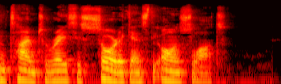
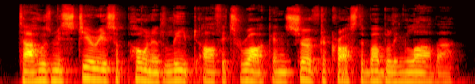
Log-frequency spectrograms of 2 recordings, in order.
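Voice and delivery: plain reading voice

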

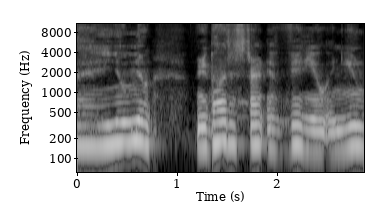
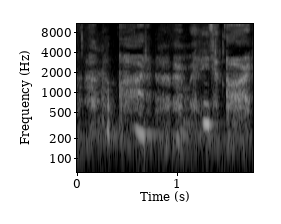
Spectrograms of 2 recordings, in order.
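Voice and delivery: eerie, creepy, hushed whisper; 10 semitones higher, 16 dB quieter than usual. Playing the guard in a toy skit, insisting on the role: creepy voice. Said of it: "That sounded creepy, man".

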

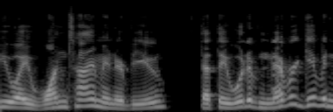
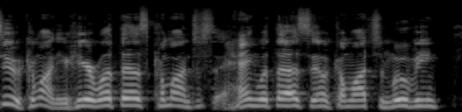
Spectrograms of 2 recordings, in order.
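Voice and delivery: acted, pestering, coaxing nagging complaint; 4 semitones higher than usual. Retelling complaining at a friend who skipped the movie: imitating complaining at a friend. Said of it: "we were bitching at him, like".

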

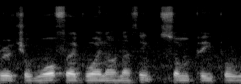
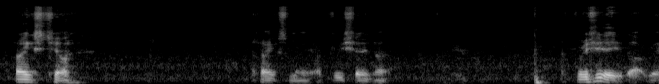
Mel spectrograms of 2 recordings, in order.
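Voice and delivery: choked up, nearly crying. Thanking someone named John for their kindness, nearly crying. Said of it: "I'm nearly crying, mate".

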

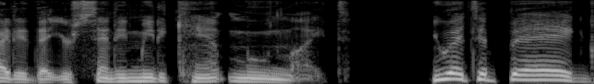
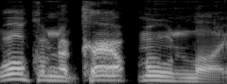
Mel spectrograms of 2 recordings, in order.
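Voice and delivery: rough, gruff voice; 4 semitones higher than usual. A narrator reading a story voices an unseen speaker greeting the family; gruff voice. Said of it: "said a gruff voice".

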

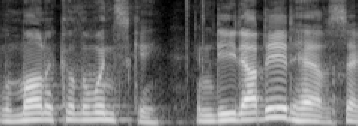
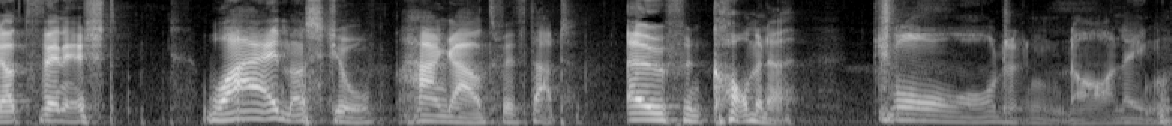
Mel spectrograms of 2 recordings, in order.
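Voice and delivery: put-on granny voice, lower pitch; 4 semitones lower, 6 dB quieter than usual. Presenter on a show doing the Etiquette Granny bit: Etiquette Granny voice. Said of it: "Etiquette Granny".

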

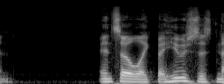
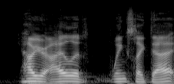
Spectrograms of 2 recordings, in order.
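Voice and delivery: ordinary delivery

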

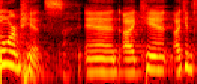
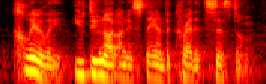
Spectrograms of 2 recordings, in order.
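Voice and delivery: mock deadpan delivery, much lower pitch; 6 semitones lower than usual. Retelling a woman's reply about flight prices, retelling a deadpan reply. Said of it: "With a deadpan voice".

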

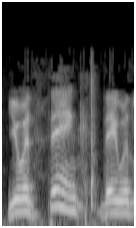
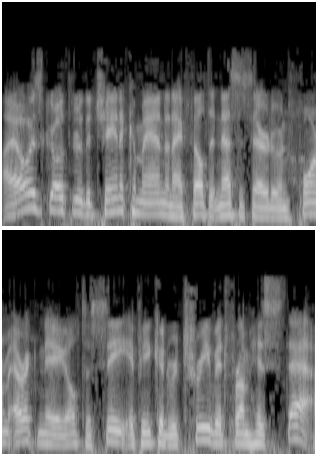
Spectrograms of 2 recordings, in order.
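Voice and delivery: ordinary delivery

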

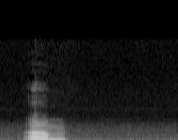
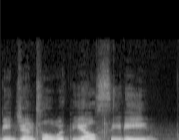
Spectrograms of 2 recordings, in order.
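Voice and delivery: ordinary talk, nothing marked

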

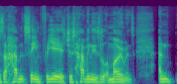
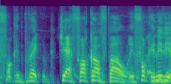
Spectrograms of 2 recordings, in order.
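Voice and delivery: put-on furious, high-pitched swearing rant in a Scottish accent; 5 semitones higher than usual. Retelling the kit man's reply to a prank call, imitating Malcolm, angry Scottish. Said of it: "angry Scottish guy".

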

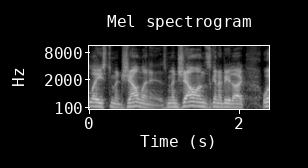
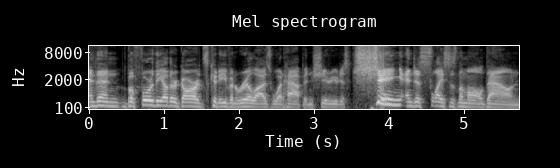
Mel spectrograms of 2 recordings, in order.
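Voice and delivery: plain

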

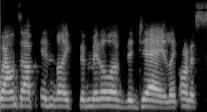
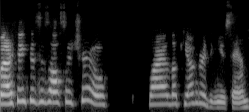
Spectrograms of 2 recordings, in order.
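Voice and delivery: lighthearted, playful teasing, pitched up; 5 semitones higher than usual. Speaker talking to a companion, teasing. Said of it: "I am teasing you".

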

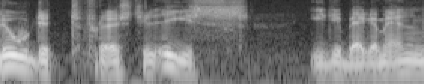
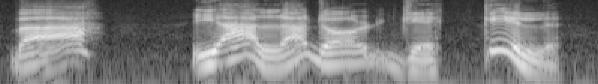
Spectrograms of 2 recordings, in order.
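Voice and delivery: swooping, very high, very slow, loud exclaimed call; 9 semitones higher, 5 dB louder than usual. Ottosson, seeing Jekyll at a window, calls out to him. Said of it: "ropade Ottosson".

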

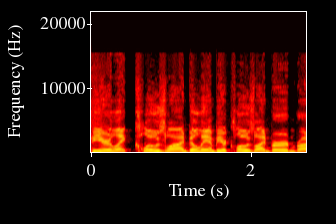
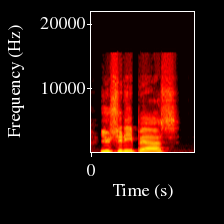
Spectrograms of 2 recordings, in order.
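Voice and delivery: imitated yelling, higher pitch; 5 semitones higher than usual. Retelling ribbing a podcast host on his show: retelling a yell. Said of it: "me and Paul yelling".

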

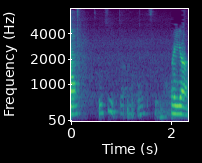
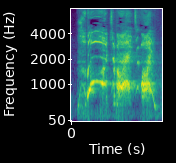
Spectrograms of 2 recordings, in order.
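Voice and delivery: high, loud scream at top volume. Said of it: "Stop screaming".

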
